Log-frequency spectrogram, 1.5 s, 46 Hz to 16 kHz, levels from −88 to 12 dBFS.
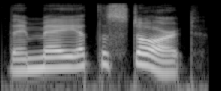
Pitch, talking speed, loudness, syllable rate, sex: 205 Hz, 205 wpm, -15 LUFS, 4.0 syllables/s, female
